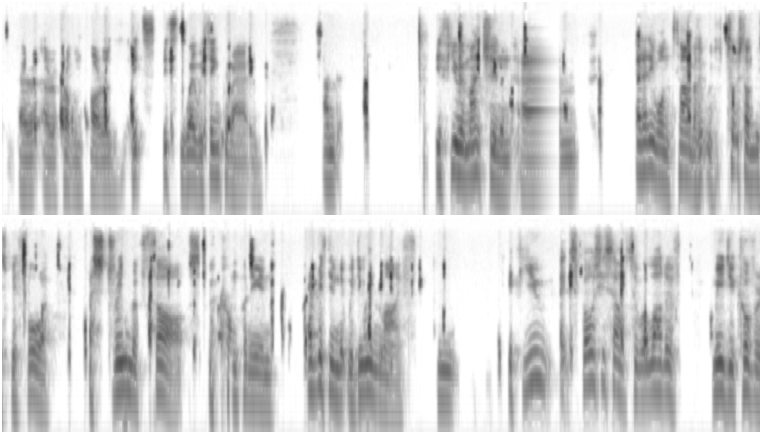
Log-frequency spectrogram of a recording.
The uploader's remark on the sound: the sound quality of this episode is very off due to internet connections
